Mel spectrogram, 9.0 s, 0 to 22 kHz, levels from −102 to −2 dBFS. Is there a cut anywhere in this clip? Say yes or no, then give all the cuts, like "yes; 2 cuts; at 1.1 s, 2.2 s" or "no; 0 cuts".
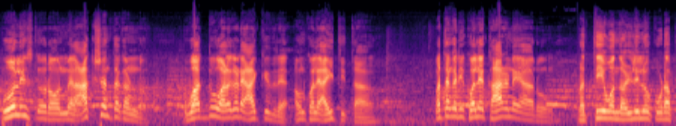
yes; 1 cut; at 7.6 s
